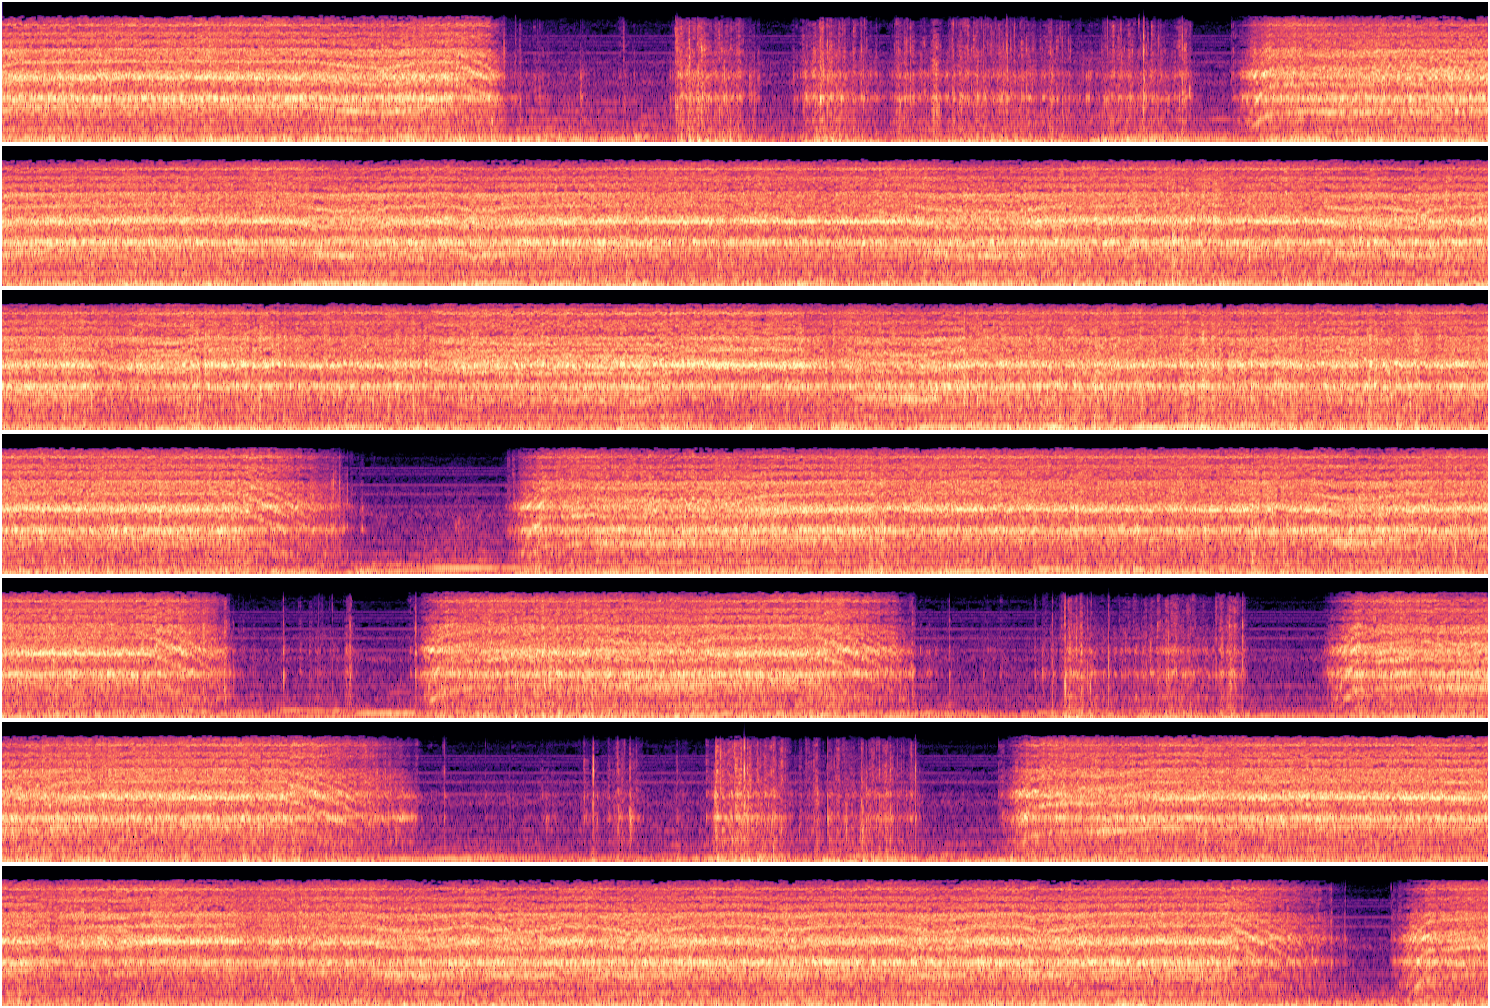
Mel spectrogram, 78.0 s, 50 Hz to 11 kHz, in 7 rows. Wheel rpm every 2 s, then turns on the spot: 230, 190, 20, 20, 40, 210, 230, 230, 230, 220, 230, 220, 230, 220, 220, 230, 230, 180, 40, 210, 230, 230, 210, 20, 190, 110, 10, 120, 220, 20, 20, 50, 220, 230, 230, 220, 230, 230, 70.
4-8 52-54 60-62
